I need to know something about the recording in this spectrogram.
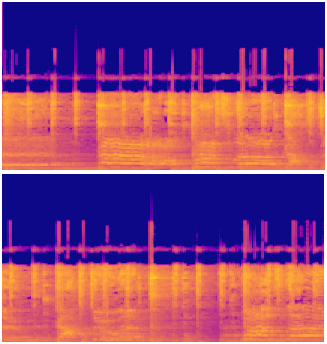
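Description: A woman singing live over loud backing music with a bass beat.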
